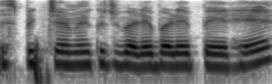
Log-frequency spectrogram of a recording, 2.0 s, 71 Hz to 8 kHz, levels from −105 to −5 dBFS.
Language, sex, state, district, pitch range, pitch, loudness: Hindi, female, Arunachal Pradesh, Longding, 200-220 Hz, 210 Hz, -15 LUFS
